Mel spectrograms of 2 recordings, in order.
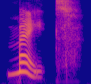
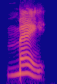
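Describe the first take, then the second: First: The T is clearly and fully pronounced. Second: The T is cut off by a brief catch. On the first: It sounds very correct. "pronounce all of the words with a fully emphasized T" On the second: It sounds informal. "now let's look at the other way"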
